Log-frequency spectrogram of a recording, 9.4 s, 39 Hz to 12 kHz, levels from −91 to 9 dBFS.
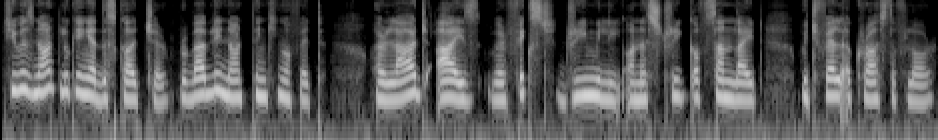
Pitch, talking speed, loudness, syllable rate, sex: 230 Hz, 180 wpm, -20 LUFS, 5.1 syllables/s, female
